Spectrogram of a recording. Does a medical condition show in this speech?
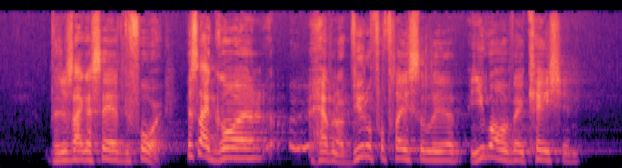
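No.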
